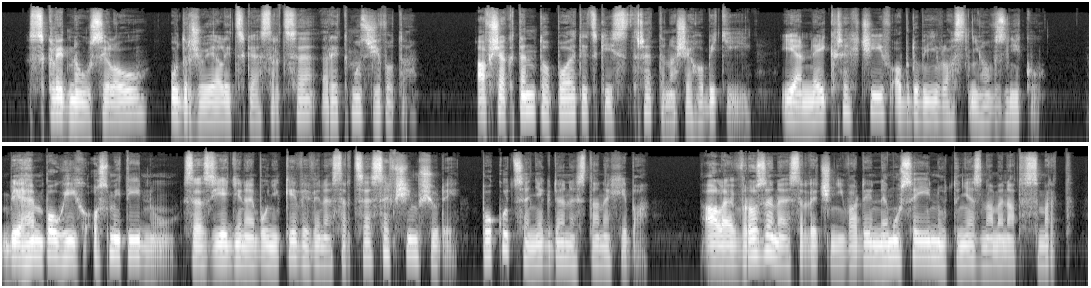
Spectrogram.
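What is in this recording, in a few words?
male Czech documentary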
